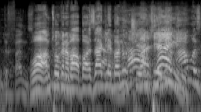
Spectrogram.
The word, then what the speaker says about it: Barzagli: Yeah, that's the Barzagli. Barzagli. Barzagli. Yes. They don't Silent pronounce G.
